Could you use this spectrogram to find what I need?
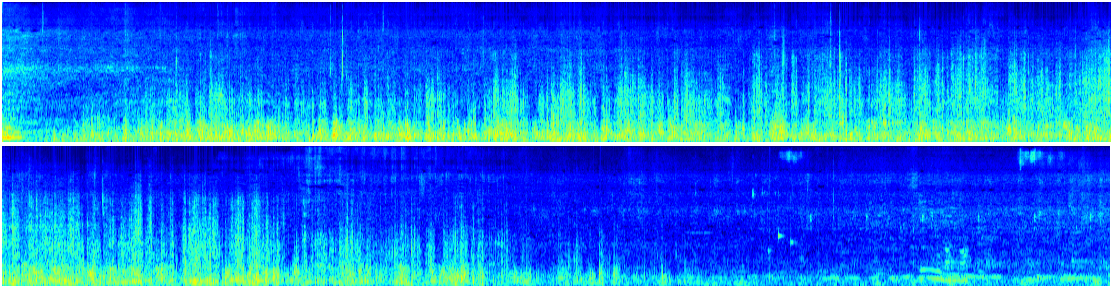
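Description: Tyres hiss and rumble on a wet road as a car drives along.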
